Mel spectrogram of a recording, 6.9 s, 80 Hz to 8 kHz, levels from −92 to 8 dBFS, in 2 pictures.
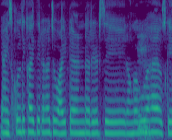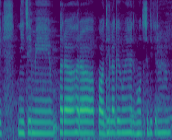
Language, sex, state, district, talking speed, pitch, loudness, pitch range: Hindi, female, Chhattisgarh, Kabirdham, 220 wpm, 235 Hz, -34 LUFS, 230-245 Hz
